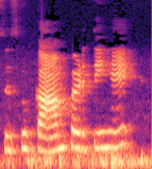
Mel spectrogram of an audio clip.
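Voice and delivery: normal talking voice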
